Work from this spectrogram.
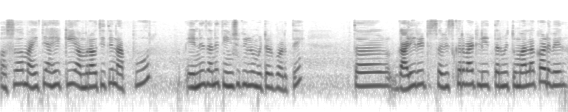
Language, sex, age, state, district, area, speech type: Marathi, female, 18-30, Maharashtra, Amravati, urban, spontaneous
